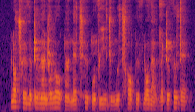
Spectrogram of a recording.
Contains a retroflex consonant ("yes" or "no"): yes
